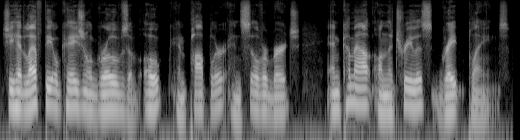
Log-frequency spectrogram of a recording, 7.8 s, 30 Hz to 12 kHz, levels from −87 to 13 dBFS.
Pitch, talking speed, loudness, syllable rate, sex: 110 Hz, 160 wpm, -20 LUFS, 4.0 syllables/s, male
